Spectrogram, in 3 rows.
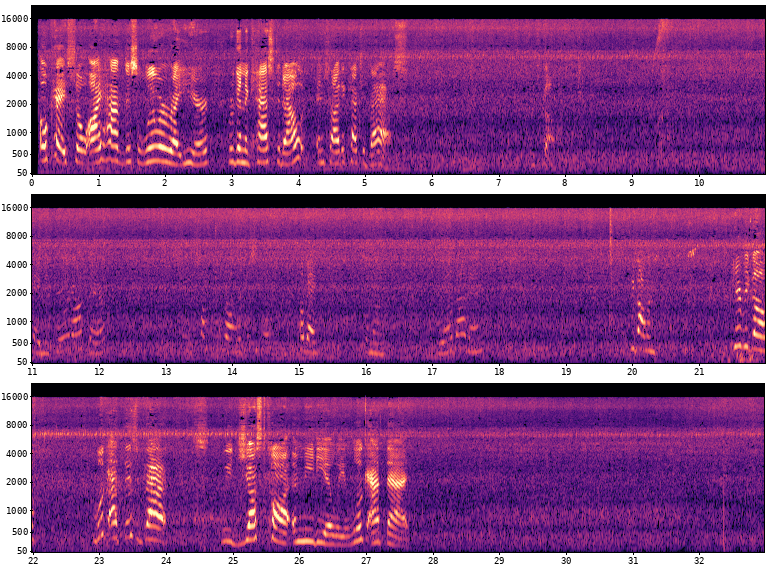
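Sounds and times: steady background hiss: 0.1 - 32.9
stream water rushing through weir: 0.1 - 32.9.

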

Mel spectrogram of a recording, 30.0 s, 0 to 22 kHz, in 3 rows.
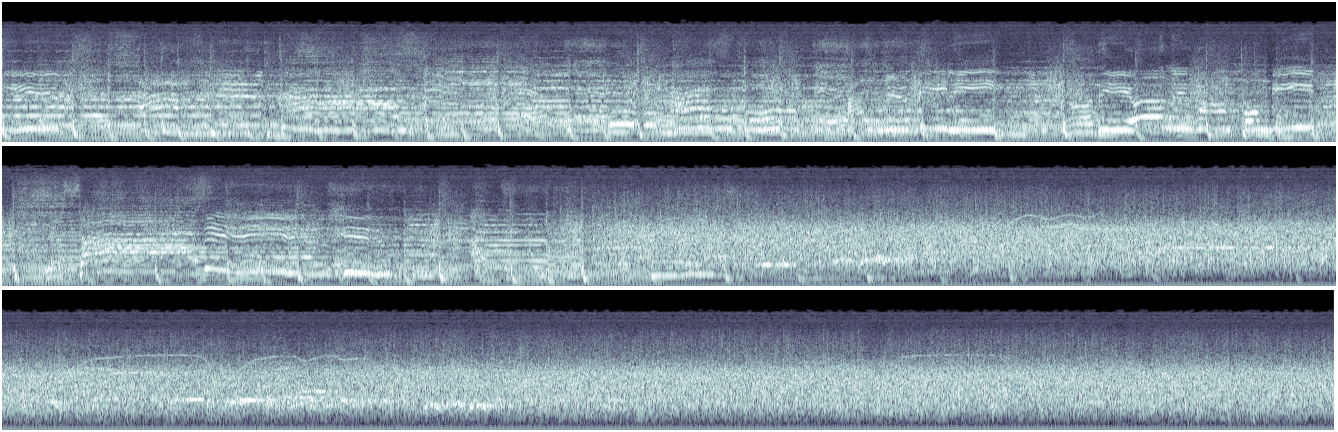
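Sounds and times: band playing: 0.0 - 19.2
studio audience applauding: 0.0 - 30.0
audience cheering: 13.7 - 30.0.

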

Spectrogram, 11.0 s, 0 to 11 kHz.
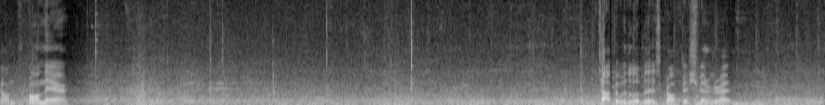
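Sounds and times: busy hall din: 0.0 - 11.0
low hum: 3.2 - 8.3.

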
